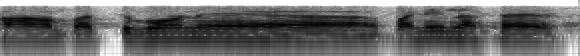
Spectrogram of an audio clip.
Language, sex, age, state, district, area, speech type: Tamil, female, 18-30, Tamil Nadu, Mayiladuthurai, urban, conversation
